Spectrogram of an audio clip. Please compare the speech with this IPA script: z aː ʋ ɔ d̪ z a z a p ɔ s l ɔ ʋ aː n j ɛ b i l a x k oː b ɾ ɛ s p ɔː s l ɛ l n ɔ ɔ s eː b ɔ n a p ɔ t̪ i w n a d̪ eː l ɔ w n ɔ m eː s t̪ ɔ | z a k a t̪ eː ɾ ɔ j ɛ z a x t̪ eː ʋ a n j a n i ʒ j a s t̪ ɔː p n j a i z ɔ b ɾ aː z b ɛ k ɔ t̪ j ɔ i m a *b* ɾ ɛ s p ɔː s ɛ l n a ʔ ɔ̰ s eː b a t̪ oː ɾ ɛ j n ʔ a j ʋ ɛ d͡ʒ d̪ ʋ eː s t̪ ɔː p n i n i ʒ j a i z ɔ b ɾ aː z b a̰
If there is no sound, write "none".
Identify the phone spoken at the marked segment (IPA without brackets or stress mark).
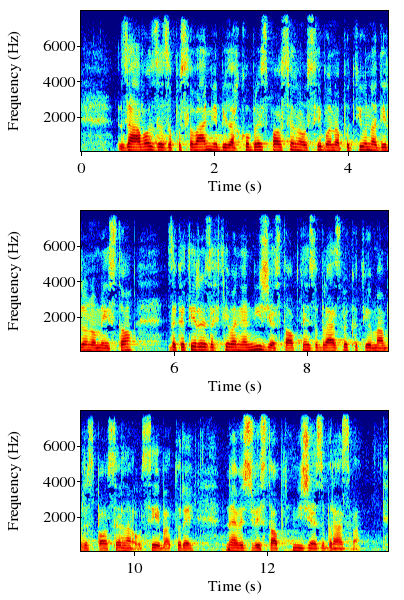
b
